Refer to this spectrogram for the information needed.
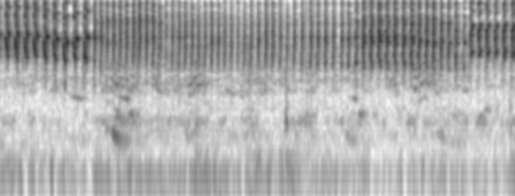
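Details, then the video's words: Lovebird from Indonesia singing a drawn-out sakera song: dense, rapid ticking chatter that fades slightly midway and swells again, with faint low background sounds. "Love Bird SAKERA durasi panjang"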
